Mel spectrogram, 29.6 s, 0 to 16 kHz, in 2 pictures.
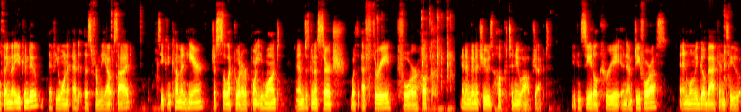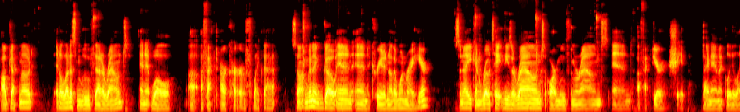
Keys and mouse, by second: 0.3 click, 2.3 Tab, 2.9 shift+middle click, 3.7 click, 7.6 F3, 8.8 o, 14.5 Tab, 15.6-16.7 drag, 16.7 g, 20.5 Tab, 20.9 Tab, 21.9 click.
